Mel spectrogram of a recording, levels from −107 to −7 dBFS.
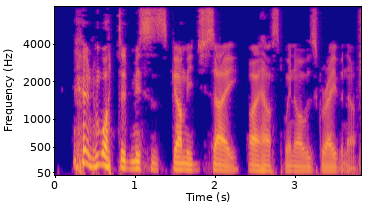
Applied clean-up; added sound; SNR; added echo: none; none; none; none.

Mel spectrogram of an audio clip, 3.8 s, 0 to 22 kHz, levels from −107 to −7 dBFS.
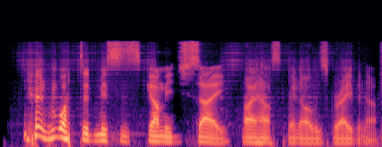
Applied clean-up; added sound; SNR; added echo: neural separator model SepFormer DNS4.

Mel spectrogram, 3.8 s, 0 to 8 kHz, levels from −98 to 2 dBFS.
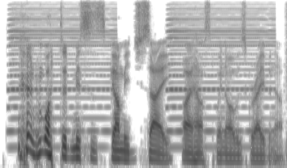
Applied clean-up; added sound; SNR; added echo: none; Accordion; 12 dB; none.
